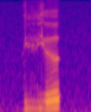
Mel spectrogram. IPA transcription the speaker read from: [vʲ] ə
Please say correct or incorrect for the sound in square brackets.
correct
